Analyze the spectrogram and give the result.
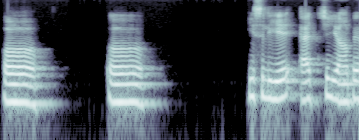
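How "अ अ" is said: अ said as a short open vowel sound; vowel sound demo. Shown as a demonstration. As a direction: model the vowel अ cleanly. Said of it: "उसकी pronunciation, उसका sound था". (अ की साफ़ आवाज़)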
